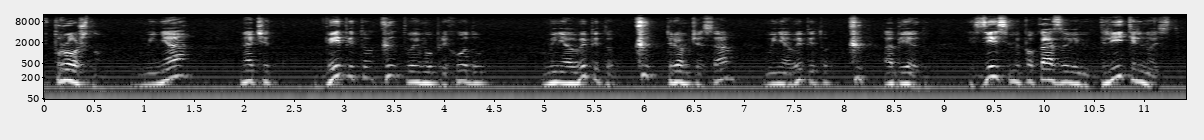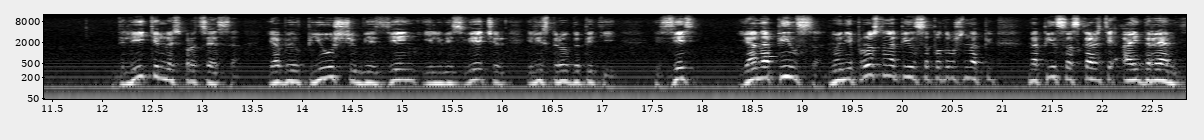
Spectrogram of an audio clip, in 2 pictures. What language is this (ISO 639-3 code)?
rus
